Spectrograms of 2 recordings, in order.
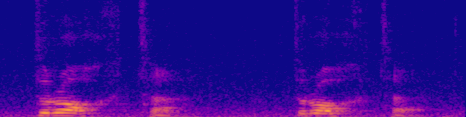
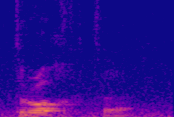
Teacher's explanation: You've learned not to kind of pronounce it when you write English, but it's being pronounced in Middle English, and it's a sound, which is like a G, but rather than stopping it and going g, you keep it going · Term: GH thing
